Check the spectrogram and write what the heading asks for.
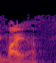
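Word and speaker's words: Maia: And the author is Maya, I can't pronounce her name, so I'll spell it, but her first name is M-A-I-A, M-A-I-A, Maya. The last name is S-Z-A-L-A-V-I-T-Z, and it appeared in January of 2011.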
